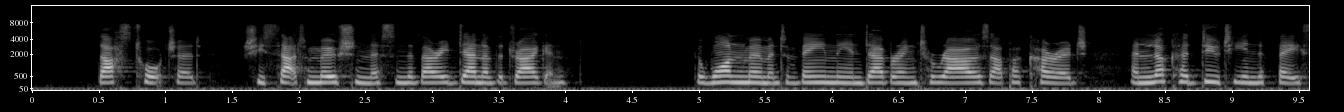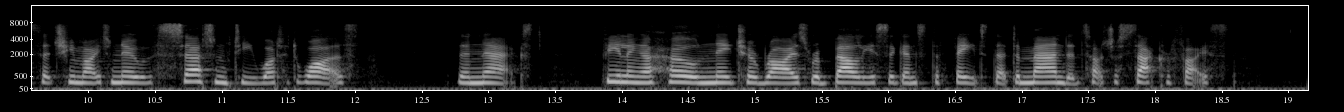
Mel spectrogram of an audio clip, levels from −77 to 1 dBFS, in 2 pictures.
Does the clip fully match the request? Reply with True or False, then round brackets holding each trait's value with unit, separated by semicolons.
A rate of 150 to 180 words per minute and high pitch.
True (170 wpm; 235 Hz)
